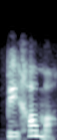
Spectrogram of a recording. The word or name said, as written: pijama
